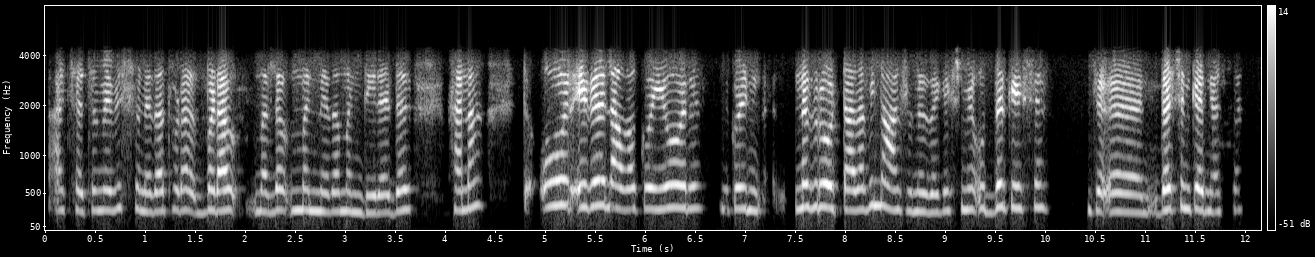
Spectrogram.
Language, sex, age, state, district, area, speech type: Dogri, female, 18-30, Jammu and Kashmir, Jammu, rural, conversation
